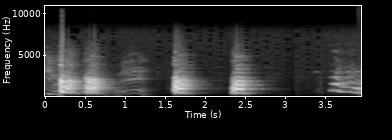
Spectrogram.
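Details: A Working Springer Spaniel at a window barks at a pigeon: four sharp, mid-pitched barks spaced about three-quarters of a second apart, the first two running together, then a brief whine.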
